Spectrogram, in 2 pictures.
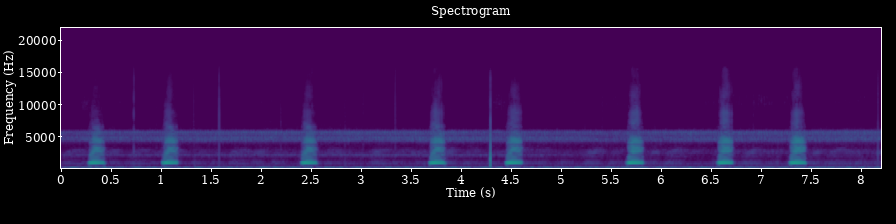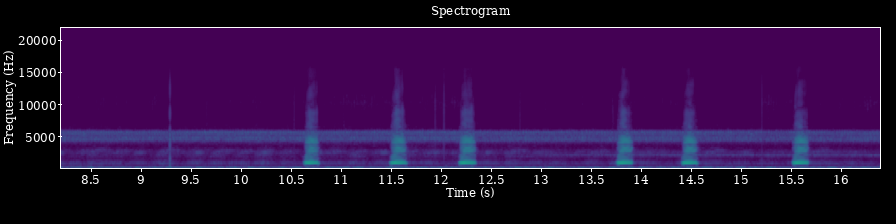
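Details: Male green treefrogs (Hyla cinerea) in Florida give their mating call to attract mates: short, nasal, bell-like 'quank' notes repeated about once a second.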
